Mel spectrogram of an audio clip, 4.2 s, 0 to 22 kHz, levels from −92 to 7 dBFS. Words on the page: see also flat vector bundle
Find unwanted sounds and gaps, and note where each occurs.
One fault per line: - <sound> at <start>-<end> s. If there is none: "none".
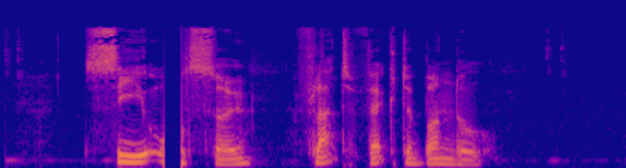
- dropout at 1.1-1.2 s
